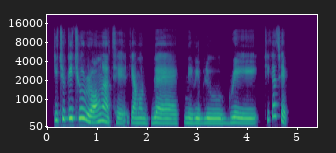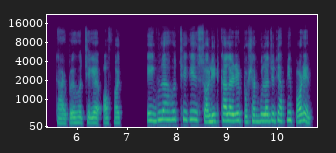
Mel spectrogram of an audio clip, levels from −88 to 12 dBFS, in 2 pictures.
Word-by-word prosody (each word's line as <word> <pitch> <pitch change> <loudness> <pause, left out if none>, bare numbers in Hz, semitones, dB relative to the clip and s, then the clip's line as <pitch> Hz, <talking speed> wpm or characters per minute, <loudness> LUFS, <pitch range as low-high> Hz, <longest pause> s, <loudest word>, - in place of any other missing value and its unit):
কিছু, 270 +4 0
কিছু 340 0 +6 0.2
রং 190 +1 +5 0.2
আছে। 175 -1 -7 0.2
যেমন 170 -1 -2 0.2
ব্লাক, 165 -3 0 0.2
নেভি 165 0 +1
ব্লু, 165 0 +3 0.3
গ্রে 180 -1 +2 0.5
ঠিক 275 - -12
আছে? 405 - -4 0.9
তারপরে 165 +2 -3
হচ্ছে 180 +1 -6
গিয়ে 180 -1 +2 0.2
অফ-হোয়াইট 180 +1 -8 0.6
এইগুলা 270 +4 +1
হচ্ছে 290 +1 -4
গিয়ে 290 0 0
সলিড 220 +2 +2
কালার 245 -1 +5
এর 255 - -2
পোশাকগুলা 220 +3 +1
যদি 250 +1 -2
আপনি 270 +4 -2
পড়েন, 225 -3 +2
205 Hz, 140 wpm, -23 LUFS, 170-255 Hz, 0.9 s, কিছু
